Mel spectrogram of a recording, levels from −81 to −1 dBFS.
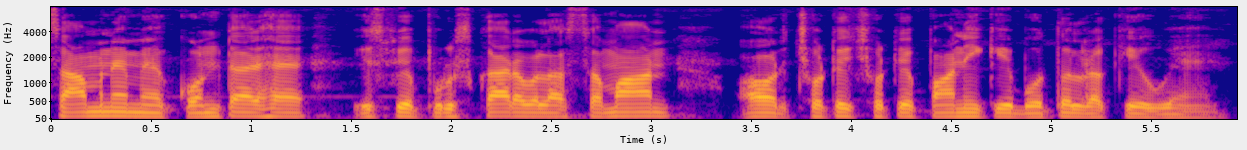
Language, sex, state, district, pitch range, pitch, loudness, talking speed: Hindi, male, Jharkhand, Deoghar, 100-105 Hz, 100 Hz, -18 LUFS, 170 wpm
